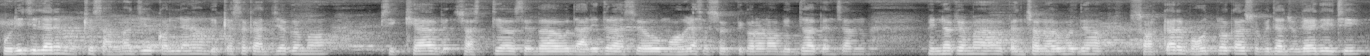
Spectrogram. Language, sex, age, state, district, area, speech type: Odia, male, 18-30, Odisha, Puri, urban, spontaneous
